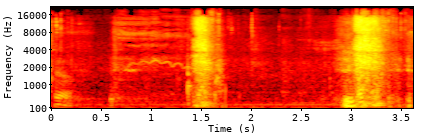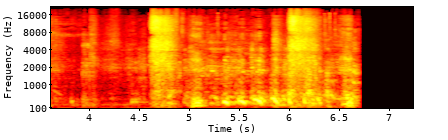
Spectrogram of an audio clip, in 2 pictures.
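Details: Cat or dog in a sneezing and yawning animal compilation: several sharp, hissing bursts, a few in quick succession, over faint room noise. Animal sneezing.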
